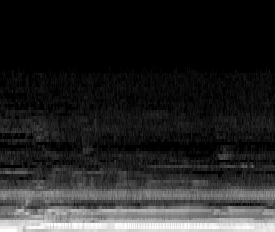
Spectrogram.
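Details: Coyotes howling at Koshi Tappu Conservation area: a smooth howl swells upward in the first second, then holds a long, nearly level tone, with a brief lift near the end and another voice faintly alongside.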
